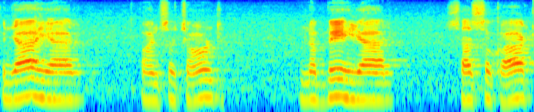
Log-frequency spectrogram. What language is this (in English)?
Punjabi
